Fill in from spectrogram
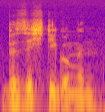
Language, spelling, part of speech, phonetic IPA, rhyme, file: German, Besichtigungen, noun, [bəˈzɪçtɪɡʊŋən], -ɪçtɪɡʊŋən, De-Besichtigungen.ogg
- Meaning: plural of Besichtigung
